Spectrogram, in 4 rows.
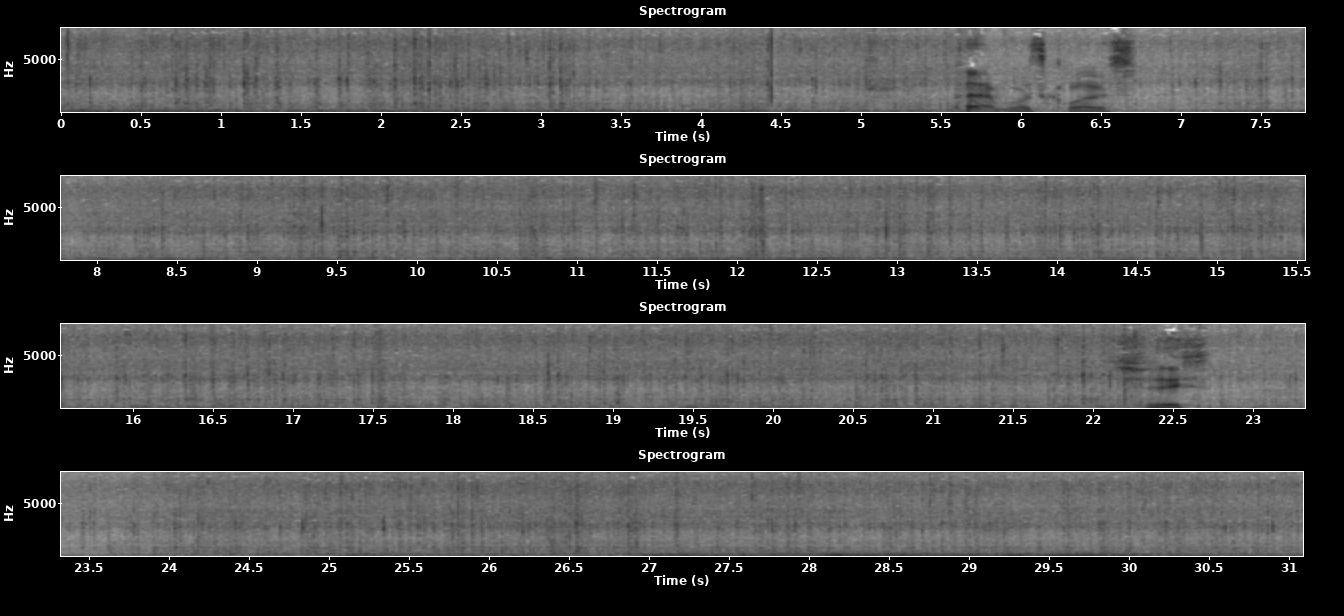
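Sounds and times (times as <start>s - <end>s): rain hissing: 0.0s - 31.0s
raindrop clicks: 0.0s - 31.0s
low thunder rumble: 26.9s - 31.0s.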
